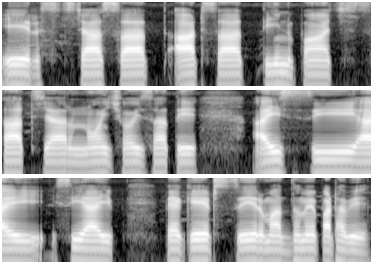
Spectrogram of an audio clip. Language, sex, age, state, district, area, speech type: Bengali, male, 18-30, West Bengal, Bankura, rural, read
